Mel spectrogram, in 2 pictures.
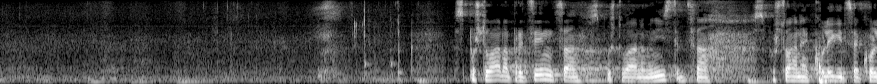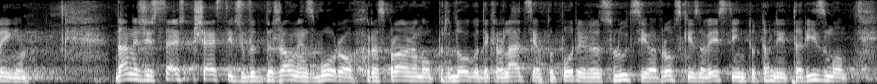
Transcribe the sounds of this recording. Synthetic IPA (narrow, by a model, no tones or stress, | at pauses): spɔʃt̪ɔʋaːnapɾɛt̪seːd̪nit̪saspɔʃt̪ɔʋaːnaminiːst̪ɾit̪aspɔʃt̪ɔʋaːnɛkʰɔleːɡit̪sɛkɔleːɡi | d̪aːnɛsʒeʃɛːst̪it͡ʃʋəd̪əɾʒaːwnɛmzbɔːɾuɾaspɾaːwlʲamɔɔpɾɛd̪loːɡud̪ɛkɾaɾaːt̪sijɛwt̪ɔpoːɾiɾɛsoluːt̪sijiɔɛwɾoːpskizaʋeːst̪iːnt̪ɔt̪alit̪aɾizmu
